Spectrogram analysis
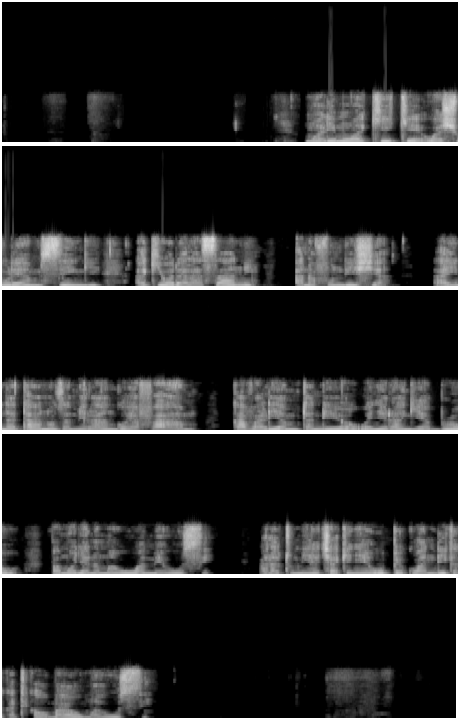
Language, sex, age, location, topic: Swahili, male, 18-24, Dar es Salaam, education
